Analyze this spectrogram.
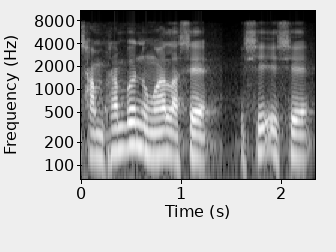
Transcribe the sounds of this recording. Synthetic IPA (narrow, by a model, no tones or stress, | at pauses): sampʰɾambɯnuŋalase | eseese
